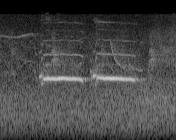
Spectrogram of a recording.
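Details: Northern Fiscal (Lanius humeralis) calling at Naro Moru River Lodge, Kenya: two sustained, even, high whistled notes in quick succession, the second slightly longer, against quiet background.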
